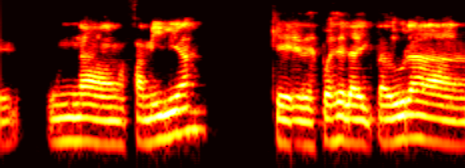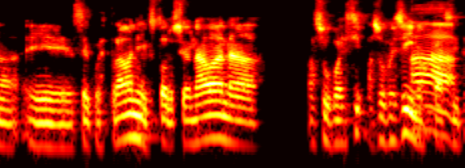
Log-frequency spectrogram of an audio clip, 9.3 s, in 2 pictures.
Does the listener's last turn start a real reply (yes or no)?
yes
